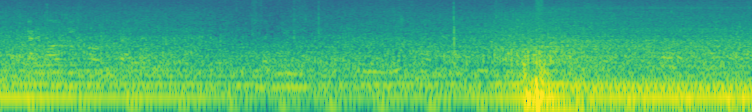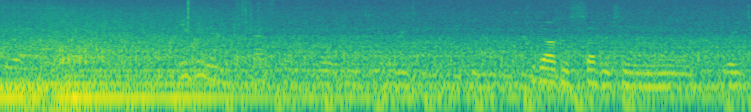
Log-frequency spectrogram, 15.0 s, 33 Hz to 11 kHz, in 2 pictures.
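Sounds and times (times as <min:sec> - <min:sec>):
heat pump units humming: 0:00.0 - 0:15.0
low rumble: 0:04.7 - 0:09.1.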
